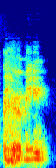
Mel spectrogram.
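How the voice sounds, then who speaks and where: A man co-hosting a casual boxing talk show, speaking in a halting way with frequent restarts. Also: medium pitch, echoey room, lo-fi sound. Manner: halting, many fillers and restarts. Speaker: podcast co-host.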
